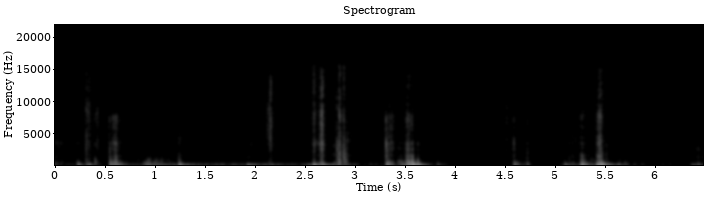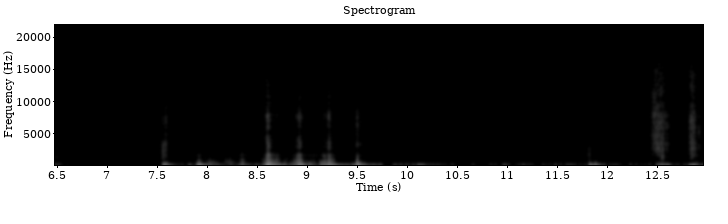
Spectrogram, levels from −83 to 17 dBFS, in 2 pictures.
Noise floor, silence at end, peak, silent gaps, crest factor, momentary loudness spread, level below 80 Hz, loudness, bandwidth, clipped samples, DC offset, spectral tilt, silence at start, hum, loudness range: -62 dBFS; 0 s; -20 dBFS; 4.03-4.27 s, 4.91-5.04 s, 6.19-6.34 s, 6.74-6.78 s, 6.85-6.89 s, 6.95-7.53 s, 10.53-10.63 s, 10.72-10.81 s; 28 dB; 24 LU; -50 dBFS; -47 LUFS; 15 kHz; under 0.1%; under 0.1%; -6.5 dB/octave; 0.2 s; none; 9 LU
